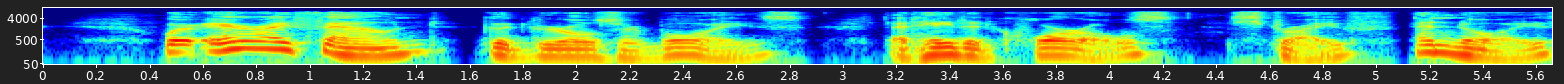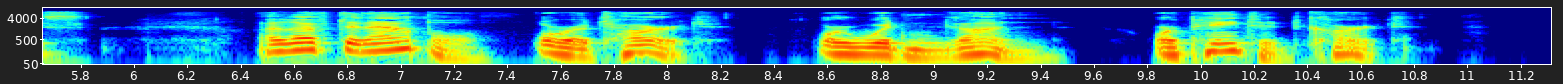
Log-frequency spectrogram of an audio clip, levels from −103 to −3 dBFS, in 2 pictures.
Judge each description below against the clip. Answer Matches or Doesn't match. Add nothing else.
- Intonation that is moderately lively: Doesn't match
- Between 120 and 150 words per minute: Matches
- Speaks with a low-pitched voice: Matches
